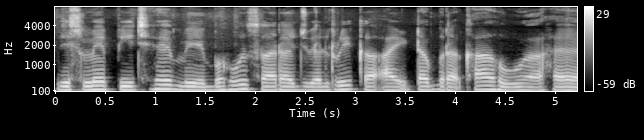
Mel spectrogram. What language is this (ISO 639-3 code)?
hin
